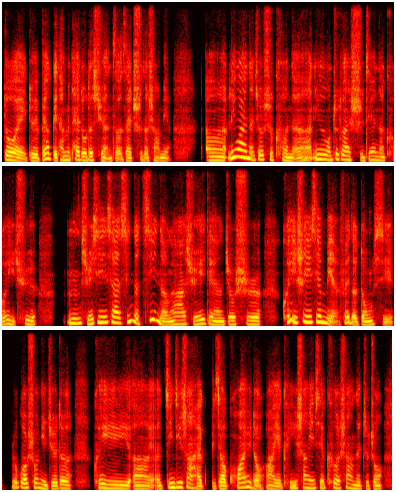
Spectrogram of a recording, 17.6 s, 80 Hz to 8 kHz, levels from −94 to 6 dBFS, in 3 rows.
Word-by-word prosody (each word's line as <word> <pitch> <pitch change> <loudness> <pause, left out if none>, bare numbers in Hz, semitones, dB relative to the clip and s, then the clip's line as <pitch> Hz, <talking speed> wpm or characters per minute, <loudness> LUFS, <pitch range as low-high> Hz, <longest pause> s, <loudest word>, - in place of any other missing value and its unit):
对 180 - +3
对， 160 -2 +1
不 215 - 0
要 270 - +4
给 - - +2
他 195 -2 -2
们 200 - -1
太 210 - +1
多 185 - +3
的 185 0 +2
选 170 -7 -2
择 140 - -3
在 160 - -1
吃 150 - -3
的 - - -3
上 160 0 -5
面。 155 -1 -4 0.5
呃， 185 -2 +1
另 320 +4 +5
外 350 -3 +6
呢， 300 - +6
就 225 +2 0
是 225 - -3
可 175 - -3
能 160 -2 +1
啊 275 +10 -1
利 290 -5 0
用 225 -4 +1
这 245 - -1
段 215 -4 0
时 165 - -2
间 195 +4 -2
呢 175 -3 -3
可 170 +4 -5
以 180 -5 -2
去， 185 0 -3 0.4
嗯， 235 0 0
学 220 -3 -1
习 280 +4 +4
一 - - +4
下 275 -4 +4
新 310 +7 +3
的 - - +4
技 410 - -1
能 160 - +3
啊， 195 +2 -1
学 190 -2 -3
一 - - +1
点 165 -5 +1
就 180 +1 0
是 180 -1 -1 0.3
可 305 - +2
以 285 - +5
是 300 +3 +4
一 290 - +6
些 300 0 +6
免 270 - +3
费 270 +1 +1
的 280 - +2
东 170 -1 -1
西。 195 - -6
如 - - -3
果 225 -2 +3
说 220 0 -4
你 180 -6 -1
觉 160 0 -1
得 180 -2 +1 0.3
可 205 - -5
以， 175 -4 0
呃， 160 0 0
呃 155 - -2
经 225 +7 0
济 240 0 +2
上 205 - 0
还 150 -5 0
比 - - -11
较 160 0 +3
宽 235 +9 -1
裕 255 - +1
的 - - 0
话， 165 - -3
也 145 -1 -2
可 100 - -6
以 - - 0
上 205 - -2
一 190 - -2
些 - - -3
课 210 - -2
上 210 -2 -4
的 165 - -1
这 160 +1 -7
种 160 0 -3
195 Hz, 315 characters per minute, -25 LUFS, 165-235 Hz, 0.5 s, 外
